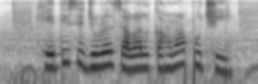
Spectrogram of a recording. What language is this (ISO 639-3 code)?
bho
